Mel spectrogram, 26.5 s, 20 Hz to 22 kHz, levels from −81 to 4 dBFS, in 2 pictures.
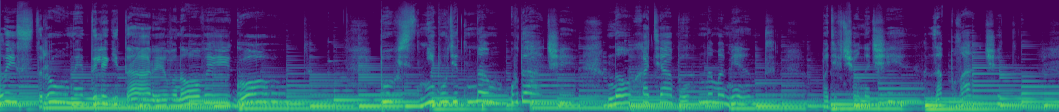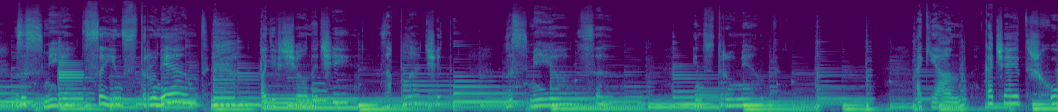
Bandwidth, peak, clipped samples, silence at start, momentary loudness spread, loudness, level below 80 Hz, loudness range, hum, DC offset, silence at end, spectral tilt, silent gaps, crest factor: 17.5 kHz; -4 dBFS; under 0.1%; 0 s; 8 LU; -22 LUFS; -52 dBFS; 5 LU; none; under 0.1%; 0 s; -7 dB/octave; none; 16 dB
